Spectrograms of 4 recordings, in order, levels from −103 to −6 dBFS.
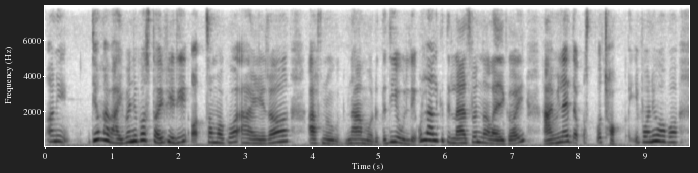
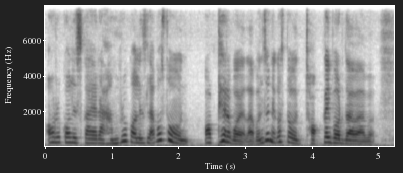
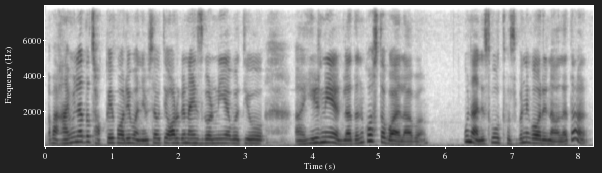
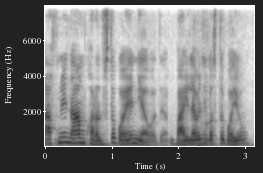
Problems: background sounds at intervals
